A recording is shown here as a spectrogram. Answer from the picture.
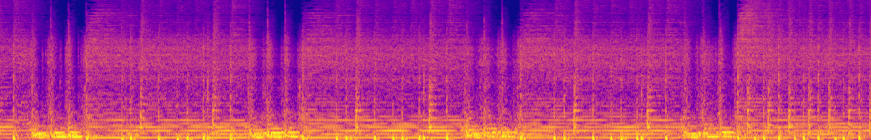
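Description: Instrumental passage of a loud hardcore punk song: distorted guitars and bass over fast drums, with no singing. The riff pattern repeats about every three and a half seconds.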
